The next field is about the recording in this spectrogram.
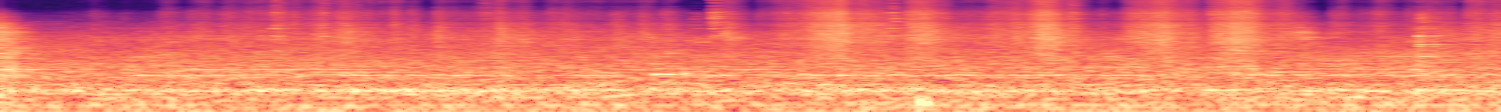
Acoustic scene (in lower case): restaurant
